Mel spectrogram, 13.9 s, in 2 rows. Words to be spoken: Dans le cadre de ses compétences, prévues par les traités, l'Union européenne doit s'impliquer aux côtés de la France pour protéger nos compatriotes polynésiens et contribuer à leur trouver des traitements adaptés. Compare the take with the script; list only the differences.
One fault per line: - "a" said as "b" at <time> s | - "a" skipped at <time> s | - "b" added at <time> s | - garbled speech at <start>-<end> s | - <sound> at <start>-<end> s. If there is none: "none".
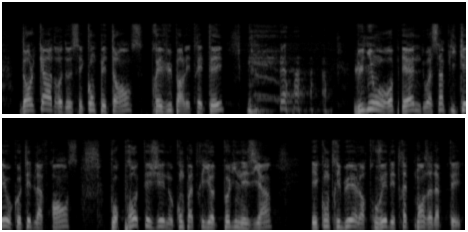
- laugh at 3.7-5.0 s
- dropout at 6.0-6.0 s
